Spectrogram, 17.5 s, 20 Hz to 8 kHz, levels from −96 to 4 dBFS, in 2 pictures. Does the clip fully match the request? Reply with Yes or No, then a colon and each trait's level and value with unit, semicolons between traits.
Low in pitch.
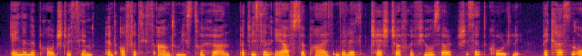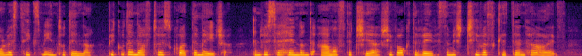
No: very high, 265 Hz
